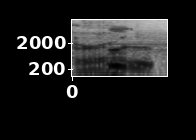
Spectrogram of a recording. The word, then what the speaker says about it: Uru: So, how was the was that Uru? Is that how it's pronounced? Yeah, Myst Uru.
